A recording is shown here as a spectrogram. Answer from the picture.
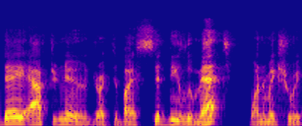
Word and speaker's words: Lumet: talking about dog day afternoon directed by Sydney lumet want to make sure we got that right this time instead of mispronouncing like we did with our death trap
